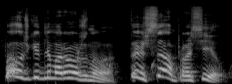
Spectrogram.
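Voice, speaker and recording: A man voicing a good-natured, hapless talking dog in an animated cartoon, with an expressive, plaintive delivery. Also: very high voice, quick pace, exaggerated voice. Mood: puzzled, defensive.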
